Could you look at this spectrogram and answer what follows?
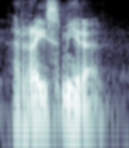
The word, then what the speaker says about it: reismira: We call them reismira. Everyone say reismira. Got to roll your R's. Reismira.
